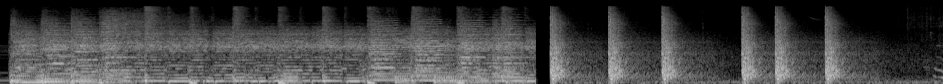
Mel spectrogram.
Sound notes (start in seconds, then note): 0.1 exciting music; 5.6 gun shots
